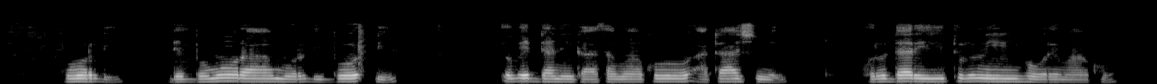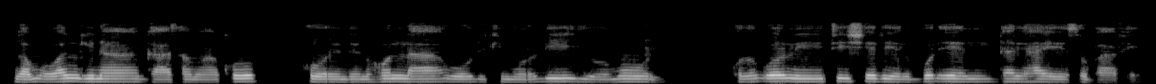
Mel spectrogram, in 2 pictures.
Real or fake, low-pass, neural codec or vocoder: real; 7.2 kHz; none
